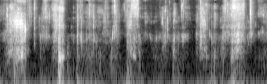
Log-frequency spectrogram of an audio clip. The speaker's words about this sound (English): We gotta turn up the smacking a little bit.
